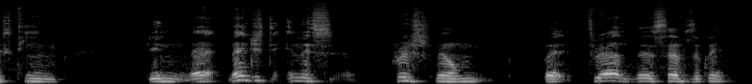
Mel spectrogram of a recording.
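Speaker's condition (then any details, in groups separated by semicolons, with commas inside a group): Cerebral palsy; affects all muscles; able to speak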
